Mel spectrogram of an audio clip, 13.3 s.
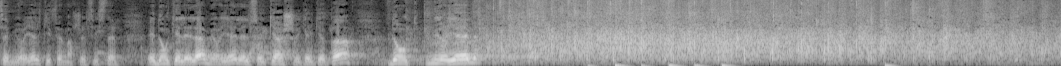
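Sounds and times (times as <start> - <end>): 
speech: 0.0 - 6.3
audience applauding: 5.3 - 13.2.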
